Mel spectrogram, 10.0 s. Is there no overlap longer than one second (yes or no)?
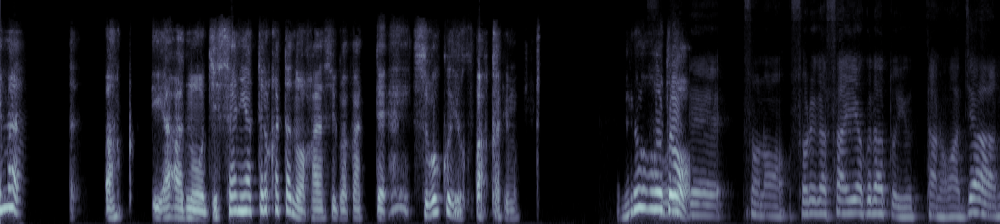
yes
